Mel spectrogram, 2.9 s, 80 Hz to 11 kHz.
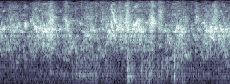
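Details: Budgerigar recorded 3 April 2017: lively, high twittering warble of fast chirps, with a couple of soft lower knocks near the middle and end.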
